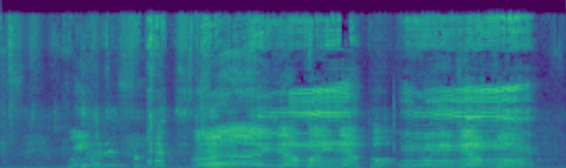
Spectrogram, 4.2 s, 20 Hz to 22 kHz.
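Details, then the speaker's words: 126-day-old infant at a third check-up visit that included a cardiac ultrasound and vaccinations: sudden loud, rising cry in repeated bursts with catches of breath between, an acute pain cry right after an injection. "아파 있어 너무 잘했는데 다음 거 더 아픈 거 아파요"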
